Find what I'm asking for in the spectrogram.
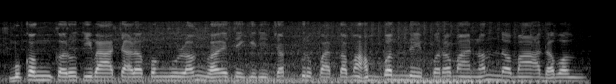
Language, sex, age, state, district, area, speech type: Odia, male, 60+, Odisha, Kendrapara, urban, spontaneous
